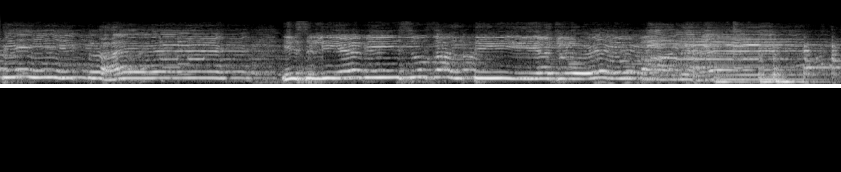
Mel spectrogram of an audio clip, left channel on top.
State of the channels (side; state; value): right; silent; digital silence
